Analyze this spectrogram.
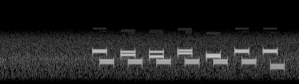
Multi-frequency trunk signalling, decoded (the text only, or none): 0549100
